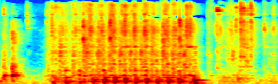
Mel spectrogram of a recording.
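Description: A sewing machine runs fast with a steady whir.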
